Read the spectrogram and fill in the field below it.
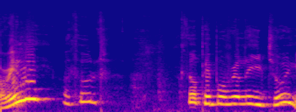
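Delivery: a sudden high incredulous really; surprised. Retold or imitated. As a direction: caught off guard by a friend's criticism, surprised. Retelling his shocked reply.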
